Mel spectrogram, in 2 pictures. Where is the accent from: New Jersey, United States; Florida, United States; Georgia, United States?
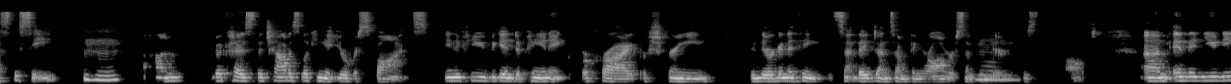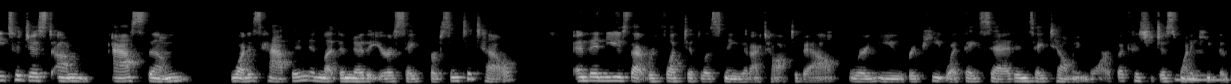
Georgia, United States; right outside of Savannah; I grew up right outside of Savannah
